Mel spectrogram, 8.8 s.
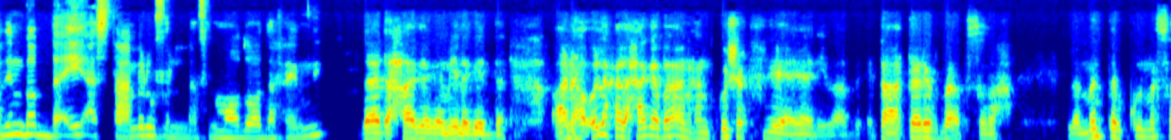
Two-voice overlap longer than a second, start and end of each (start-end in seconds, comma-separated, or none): none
